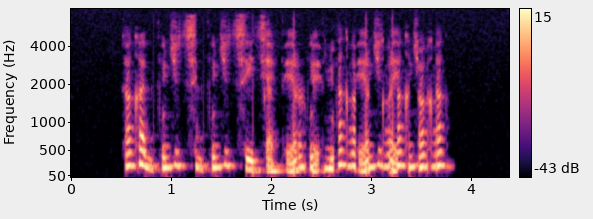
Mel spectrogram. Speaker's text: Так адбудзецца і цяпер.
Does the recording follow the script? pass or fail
fail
